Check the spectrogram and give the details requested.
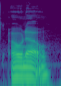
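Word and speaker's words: Ono: The sons of Lad, Hadid, and On No, it's spelled literally O N O. Oh no.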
